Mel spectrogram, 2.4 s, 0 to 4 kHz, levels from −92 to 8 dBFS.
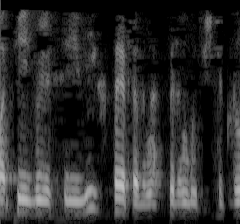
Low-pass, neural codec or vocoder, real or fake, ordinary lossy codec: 3.6 kHz; codec, 16 kHz, 4 kbps, X-Codec, HuBERT features, trained on general audio; fake; MP3, 16 kbps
